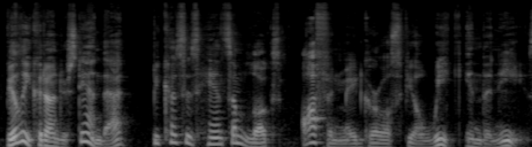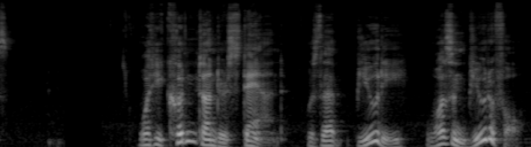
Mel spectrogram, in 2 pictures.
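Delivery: ordinary delivery, nothing marked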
